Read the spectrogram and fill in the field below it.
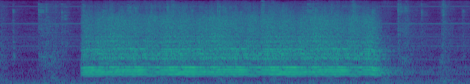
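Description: A steam locomotive whistle blows loudly and steadily.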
